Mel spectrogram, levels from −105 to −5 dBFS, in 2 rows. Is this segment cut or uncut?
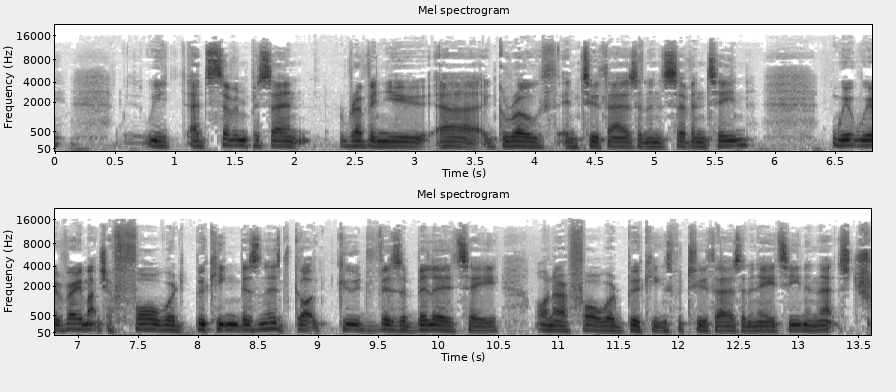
cut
